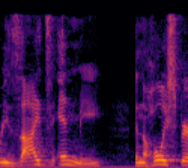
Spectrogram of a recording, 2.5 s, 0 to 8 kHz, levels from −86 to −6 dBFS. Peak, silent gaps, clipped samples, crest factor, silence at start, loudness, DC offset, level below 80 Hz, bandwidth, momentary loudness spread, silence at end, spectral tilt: -16 dBFS; none; under 0.1%; 18 dB; 0 s; -33 LUFS; under 0.1%; -58 dBFS; 7.6 kHz; 13 LU; 0 s; -4.5 dB/octave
